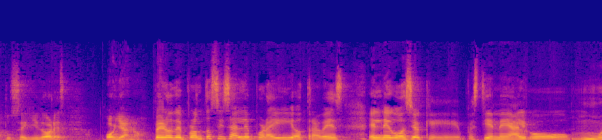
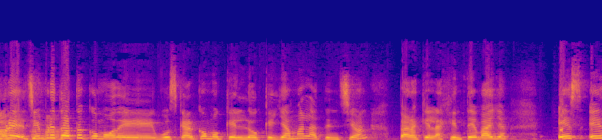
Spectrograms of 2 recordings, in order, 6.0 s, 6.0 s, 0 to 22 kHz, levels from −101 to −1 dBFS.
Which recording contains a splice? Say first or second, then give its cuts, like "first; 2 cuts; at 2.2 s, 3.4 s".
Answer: first; 2 cuts; at 1.5 s, 4.2 s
